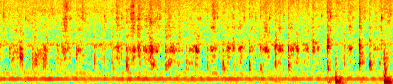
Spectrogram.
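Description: Quiet room with a steady low hum and light scratching and ticking, then two dull thumps near the end.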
